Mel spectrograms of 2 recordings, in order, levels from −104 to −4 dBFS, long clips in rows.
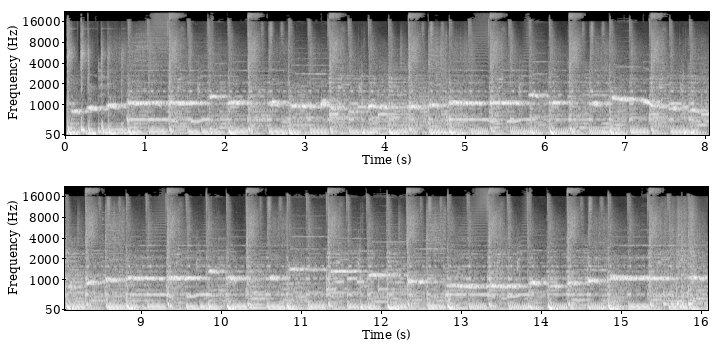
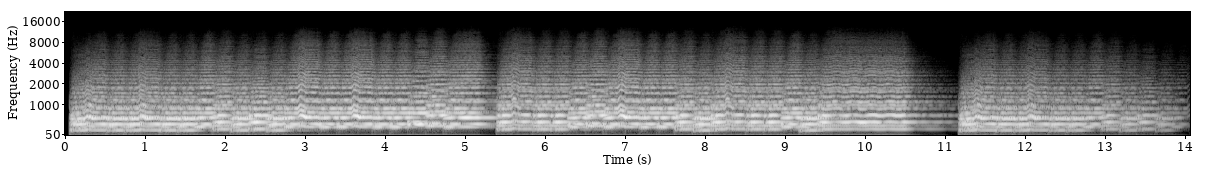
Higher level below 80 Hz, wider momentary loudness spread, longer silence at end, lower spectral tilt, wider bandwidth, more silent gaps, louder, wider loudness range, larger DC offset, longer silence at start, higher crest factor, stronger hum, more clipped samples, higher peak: first, -20 dBFS vs -66 dBFS; second, 2 LU vs 9 LU; second, 0 s vs 0.15 s; second, -5.5 dB/octave vs -7.5 dB/octave; first, over 20 kHz vs 7.4 kHz; neither; first, -12 LUFS vs -16 LUFS; second, 1 LU vs 4 LU; second, under 0.1% vs 0.3%; about the same, 0 s vs 0.05 s; about the same, 12 dB vs 14 dB; neither; neither; about the same, 0 dBFS vs -2 dBFS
